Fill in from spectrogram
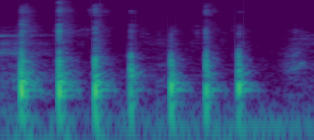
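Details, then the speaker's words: Salvage-yard vintage trail bike, spark plug removed: seven even hollow thumps about five a second with no firing or compression bite, as the engine spins freely without the plug. "There's no plug in it. That's why that's why it sounds like that."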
